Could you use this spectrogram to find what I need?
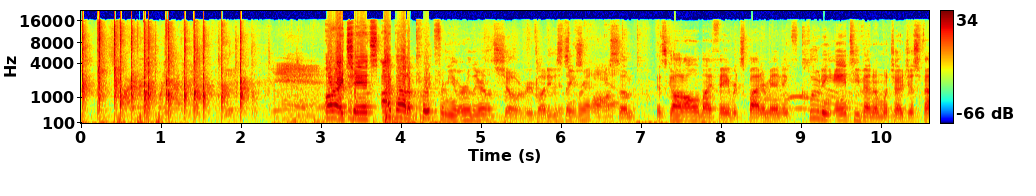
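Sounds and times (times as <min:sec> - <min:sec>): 
small group clapping for a guest called up on stage: 0:00.0 - 0:02.2
speech: 0:03.0 - 0:10.6.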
